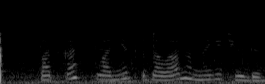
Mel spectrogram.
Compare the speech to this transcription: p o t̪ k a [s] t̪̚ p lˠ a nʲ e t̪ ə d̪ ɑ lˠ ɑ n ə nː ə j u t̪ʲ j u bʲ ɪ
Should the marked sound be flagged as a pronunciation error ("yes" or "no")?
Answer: no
